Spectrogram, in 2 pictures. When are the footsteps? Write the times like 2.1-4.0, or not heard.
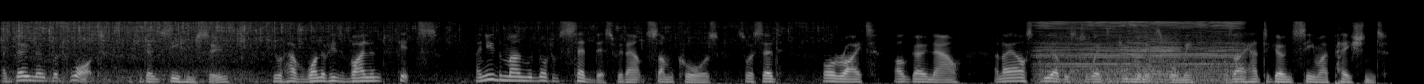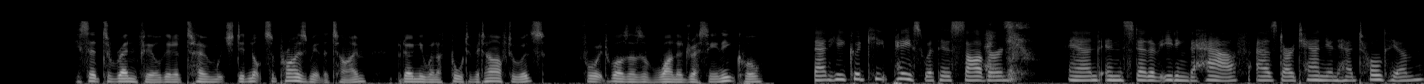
not heard.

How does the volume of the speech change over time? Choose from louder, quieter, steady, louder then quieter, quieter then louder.
steady.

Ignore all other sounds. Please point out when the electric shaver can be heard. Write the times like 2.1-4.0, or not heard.
10.3-12.5.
